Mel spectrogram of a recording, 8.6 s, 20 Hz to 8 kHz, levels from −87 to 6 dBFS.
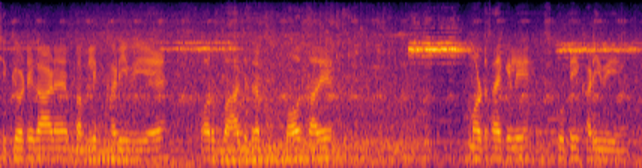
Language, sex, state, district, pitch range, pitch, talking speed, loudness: Hindi, male, Rajasthan, Bikaner, 130-140 Hz, 135 Hz, 120 wpm, -13 LUFS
